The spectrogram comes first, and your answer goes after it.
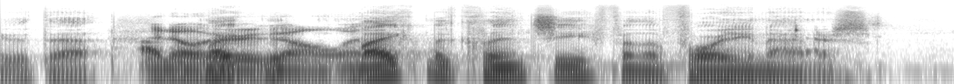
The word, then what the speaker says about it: McGlinchey: to help me with that I know Mike mcclinchey from the 49ers right is that how you say his name a clinky or Mike's mcglinchey yeah okay love it but he's gonna cost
